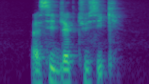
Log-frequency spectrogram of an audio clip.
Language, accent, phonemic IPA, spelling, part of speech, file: French, France, /a.sid lak.ty.sik/, acide lactucique, noun, LL-Q150 (fra)-acide lactucique.wav
- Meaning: lactucic acid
